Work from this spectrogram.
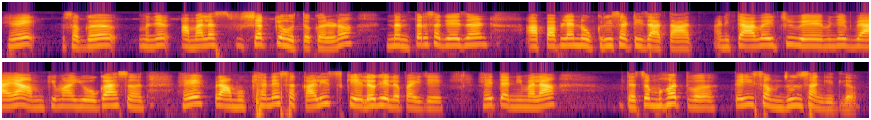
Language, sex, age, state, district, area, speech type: Marathi, female, 45-60, Maharashtra, Kolhapur, urban, spontaneous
